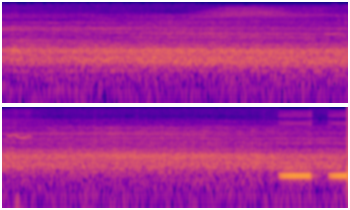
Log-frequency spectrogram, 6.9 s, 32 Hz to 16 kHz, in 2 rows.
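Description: Class 73 locomotive 73962 hauling a Network Rail track inspection train past: a steady rumble of loco and wheels that swells and then slowly eases off as the train goes by. Near the end come two short, loud electronic beeps at one pitch.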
